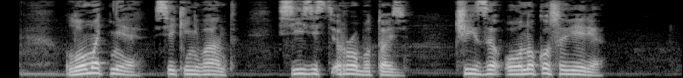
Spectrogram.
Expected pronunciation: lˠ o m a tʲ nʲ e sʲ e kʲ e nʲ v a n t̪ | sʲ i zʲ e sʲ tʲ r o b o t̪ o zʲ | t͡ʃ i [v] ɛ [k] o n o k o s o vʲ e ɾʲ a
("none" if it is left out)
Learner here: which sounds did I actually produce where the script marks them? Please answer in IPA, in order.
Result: z, ʔ

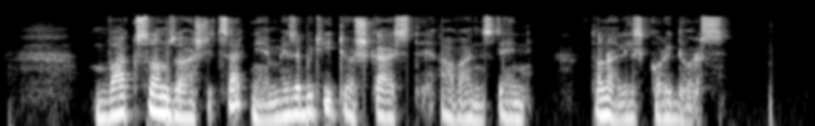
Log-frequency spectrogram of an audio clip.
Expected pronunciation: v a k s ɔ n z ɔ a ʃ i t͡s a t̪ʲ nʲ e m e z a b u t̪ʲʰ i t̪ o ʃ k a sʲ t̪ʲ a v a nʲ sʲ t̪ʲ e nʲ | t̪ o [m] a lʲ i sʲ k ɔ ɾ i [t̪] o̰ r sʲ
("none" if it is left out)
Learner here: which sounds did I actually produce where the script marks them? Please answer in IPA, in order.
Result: n, d̪

